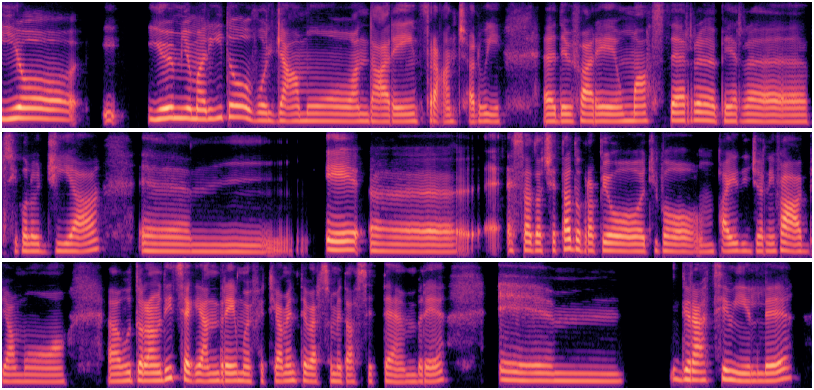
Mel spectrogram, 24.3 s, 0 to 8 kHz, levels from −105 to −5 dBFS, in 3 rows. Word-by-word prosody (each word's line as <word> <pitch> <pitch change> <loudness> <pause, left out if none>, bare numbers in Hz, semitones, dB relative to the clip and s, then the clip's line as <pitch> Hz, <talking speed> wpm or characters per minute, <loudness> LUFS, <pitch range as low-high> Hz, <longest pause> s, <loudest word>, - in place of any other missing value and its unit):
io 230 -2 +5 0.3
i - - -9 0.3
io 225 +2 +7
e - - +9
mio 245 -1 +5
marito 240 +3 +3
vogliamo 175 -2 -1
andare 165 -1 -1
in 170 +1 -1
Francia, 160 -1 -3
lui, 170 -1 -5 0.4
ehm, 170 +1 +2
deve 170 0 0
fare 170 0 +2
un 170 +1 -1
master 185 +1 +1
per 165 -2 -1
psicologia, 175 +3 -2 0.4
ehm, 165 -3 -5 0.4
e, 205 -1 +5
uhm, 180 - -3
è 165 - -2 0.4
è - - -4
stato 190 0 +1
accettato 200 +4 +2
proprio 180 -2 +2
tipo 165 -3 -2
un 160 +1 -9
paio 170 +1 -1
di 175 - -8
giorni 175 0 -5
fa, 185 -3 +4
abbiamo 165 -1 -4 0.4
avuto 180 +4 +1
la 185 - +5
notizia 210 +3 +3
che 180 0 0
andremo 180 +1 +2
effettivamente 180 +2 -2
verso 165 +1 -2
metà 165 -1 -3
settembre. 165 +1 -4 0.5
Ehm, 180 -3 -2 0.5
grazie 210 0 +2
mille, 180 +5 +1
175 Hz, 110 wpm, -28 LUFS, 165-190 Hz, 0.5 s, e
